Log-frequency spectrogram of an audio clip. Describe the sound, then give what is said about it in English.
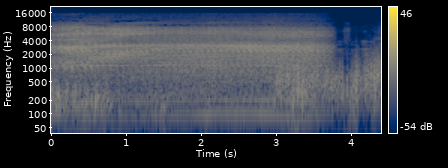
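A truck with 42-inch tires idles in deep, sugar-fine winter snow with a steady low rumble and broad mechanical noise, briefly revving near the end before the sound drops away. “Our trucks had 42-inch tires, but that was no match for snow that was as fine as sugar.”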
